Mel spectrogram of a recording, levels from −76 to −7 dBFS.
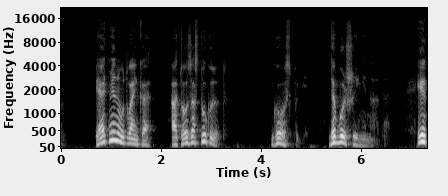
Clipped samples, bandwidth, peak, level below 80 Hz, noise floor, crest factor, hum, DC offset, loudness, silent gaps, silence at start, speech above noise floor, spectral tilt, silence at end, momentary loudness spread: under 0.1%; 16 kHz; -8 dBFS; -62 dBFS; -71 dBFS; 20 dB; none; under 0.1%; -26 LUFS; none; 0.7 s; 46 dB; -7 dB/octave; 0 s; 18 LU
